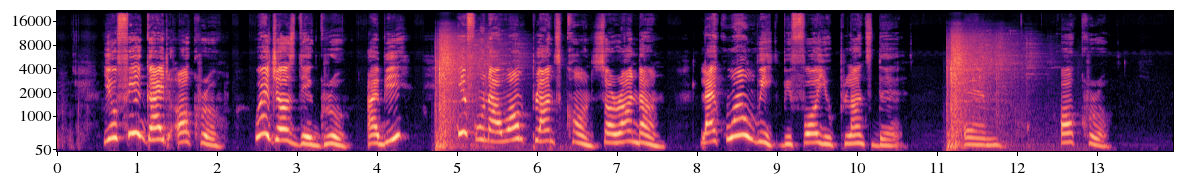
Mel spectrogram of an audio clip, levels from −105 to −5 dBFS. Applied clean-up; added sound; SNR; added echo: none; Shatter; 10 dB; none.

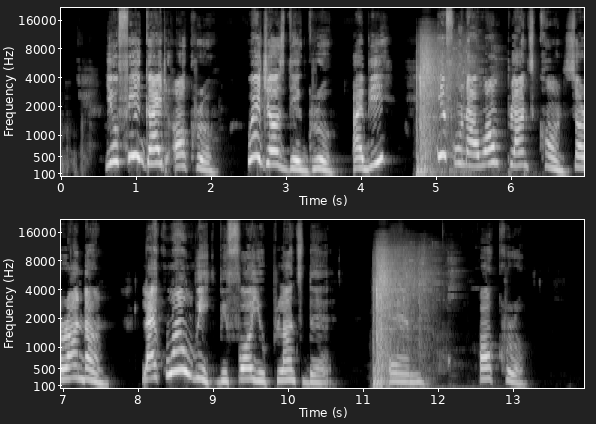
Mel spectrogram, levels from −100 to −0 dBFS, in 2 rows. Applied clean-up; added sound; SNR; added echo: classical method log-MMSE.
